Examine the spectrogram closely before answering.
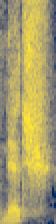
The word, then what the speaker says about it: niche: some people pronounce it nish I like niche because it rhymes with rich uh-huh I look at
